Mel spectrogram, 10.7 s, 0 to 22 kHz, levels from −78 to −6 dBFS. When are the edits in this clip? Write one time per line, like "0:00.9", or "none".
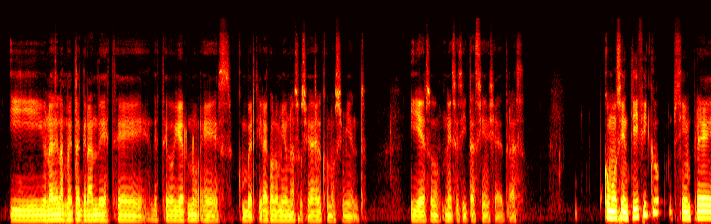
none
